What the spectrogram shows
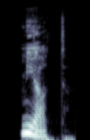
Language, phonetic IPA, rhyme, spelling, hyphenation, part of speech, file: Hungarian, [ˈmijɒtː], -ɒtː, miatt, mi‧att, postposition, Hu-miatt.ogg
- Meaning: 1. because of, owing to, on account of, for 2. for, for the sake of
